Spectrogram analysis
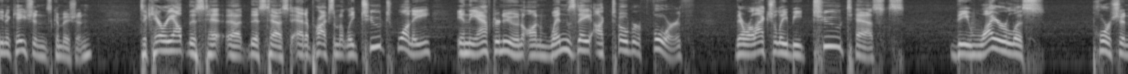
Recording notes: ON LOCATION: Our broadcast from Opening Day of the Hancock County Fair. It's Veterans Day at the Fair.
